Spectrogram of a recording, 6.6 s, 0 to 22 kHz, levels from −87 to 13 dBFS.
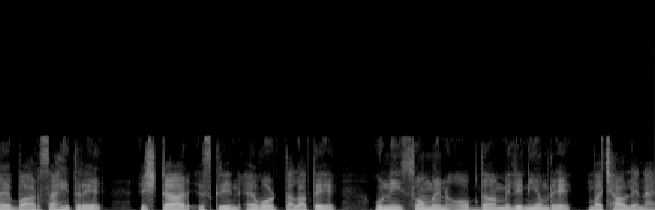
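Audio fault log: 1.88 s and 5.67 s, concealed Bluetooth headset packet loss: a single headset voice packet of about 7.5 ms went missing and the receiver filled it by repeating recent waveform, so each gap is nearly hidden.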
